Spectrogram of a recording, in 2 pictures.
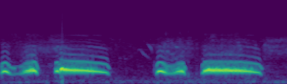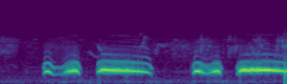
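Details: Spotted dove, a wild bird praised for its big voice and fine phrasing, cooing at a decoying session. Repeated phrases each pair a quick wavering coo with a sustained deeper one, about three phrases in six seconds.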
